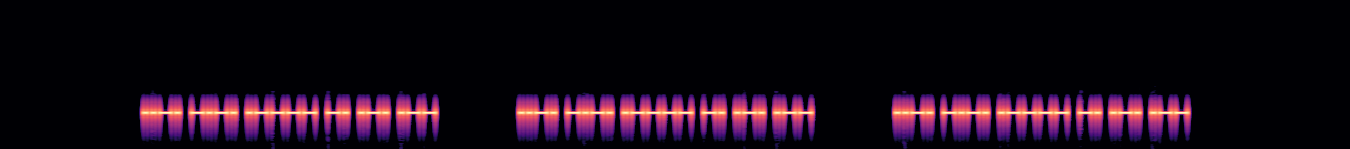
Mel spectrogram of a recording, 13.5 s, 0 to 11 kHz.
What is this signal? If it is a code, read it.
Morse code, heard as a keyed tone, about 32 wpm, 700 Hz. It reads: FC1NRW FC1NRW FC1NRW
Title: DXCC-100 Call Signs - 6 Characters - Repeated 3x - 30wpm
